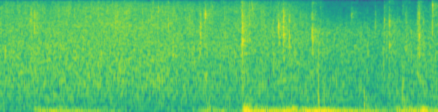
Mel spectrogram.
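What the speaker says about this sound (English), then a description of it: "It's raining." Rain falls steadily in a video game, a soft, even hiss of drops with a few slightly louder patters, fairly quiet and with no voices.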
